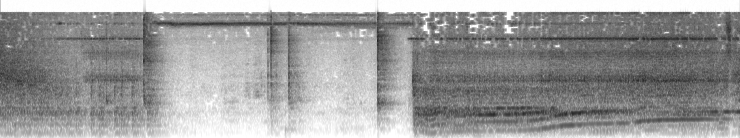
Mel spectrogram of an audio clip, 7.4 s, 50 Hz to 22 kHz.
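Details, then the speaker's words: Stepper motor on cheap TB6600 analog driver without microstepping: hissing while merely holding, then rough, warbling whine climbing with speed, noisier than on the DM556 driver. "ar there's this hissing when it's just holding even without any movement it makes a lot of noise and then when i turn it on the steps are very rough so there's no micro stepping right now"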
